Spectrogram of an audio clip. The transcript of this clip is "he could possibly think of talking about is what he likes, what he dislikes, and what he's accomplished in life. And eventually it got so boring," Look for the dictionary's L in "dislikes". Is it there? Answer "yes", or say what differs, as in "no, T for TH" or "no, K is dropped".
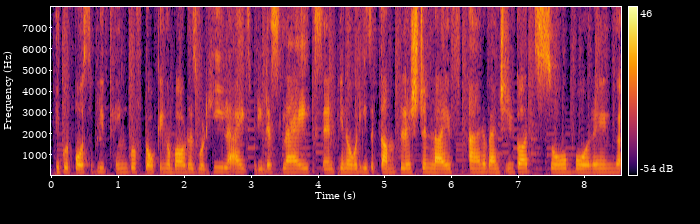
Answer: yes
